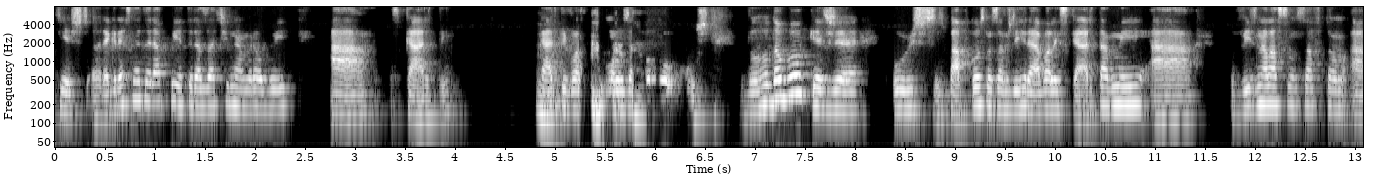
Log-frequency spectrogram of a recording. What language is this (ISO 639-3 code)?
ces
